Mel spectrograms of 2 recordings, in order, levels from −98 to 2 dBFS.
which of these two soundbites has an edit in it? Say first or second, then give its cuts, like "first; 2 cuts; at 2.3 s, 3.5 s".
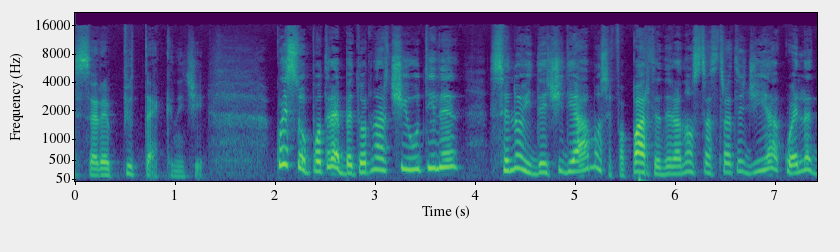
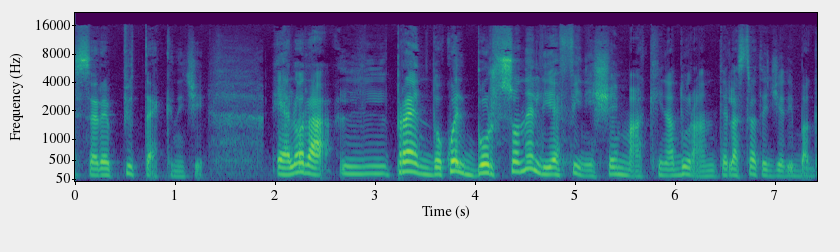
second; 1 cut; at 1.9 s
